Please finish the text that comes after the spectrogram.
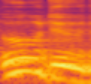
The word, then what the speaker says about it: Udu: It's called an Udu drum, and it's spelled U-D-U, Udu.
